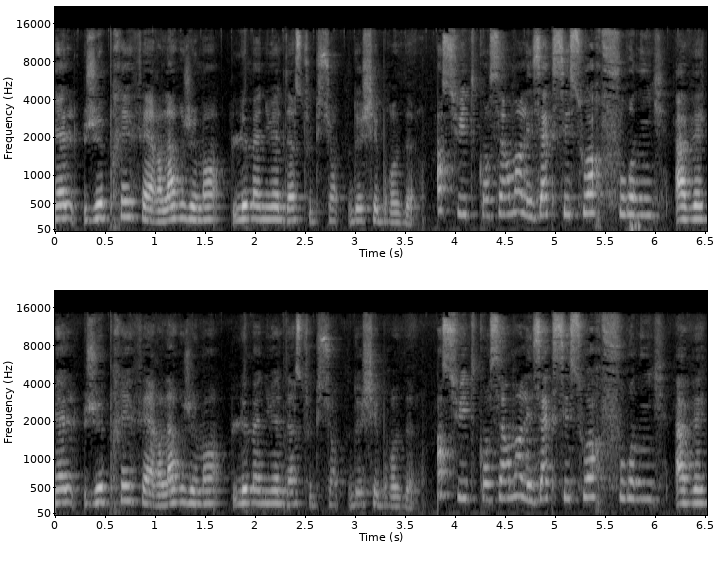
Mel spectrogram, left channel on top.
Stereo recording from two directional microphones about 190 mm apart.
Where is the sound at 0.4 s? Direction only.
40° left (ahead or behind).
